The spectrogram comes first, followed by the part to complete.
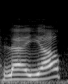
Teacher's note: Cara bacanya pantulannya kecil aja. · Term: qalqalah sughra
